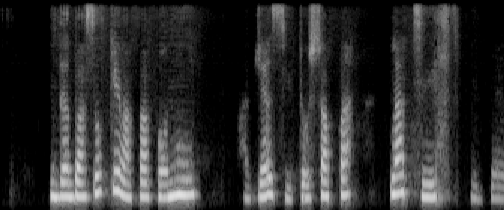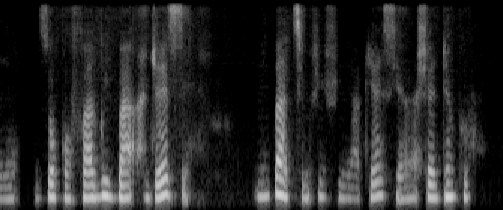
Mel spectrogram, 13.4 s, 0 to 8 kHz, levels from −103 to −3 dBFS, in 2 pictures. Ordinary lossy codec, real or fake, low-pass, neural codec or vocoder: none; fake; 7.2 kHz; codec, 16 kHz, 1.1 kbps, Voila-Tokenizer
